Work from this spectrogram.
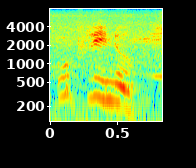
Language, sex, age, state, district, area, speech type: Nepali, female, 45-60, West Bengal, Jalpaiguri, urban, read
